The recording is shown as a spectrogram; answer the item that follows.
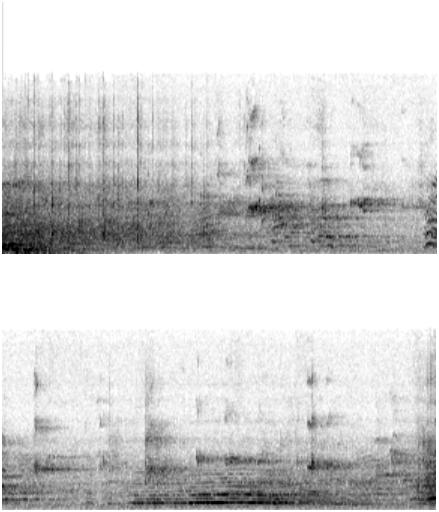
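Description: Basketball game sound in a gym: crowd noise dies down over the first few seconds, with a basketball bouncing on the hardwood court. Players' voices call out across the hall about halfway through and again near the end.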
